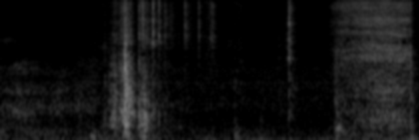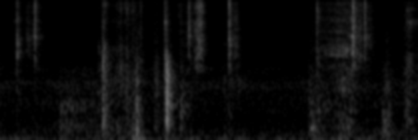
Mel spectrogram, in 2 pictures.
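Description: A blade scores and cuts paper along a ruler.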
